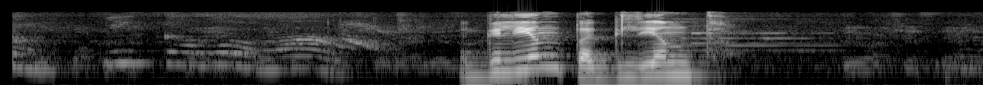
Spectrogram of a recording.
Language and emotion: Russian, positive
